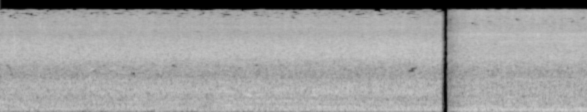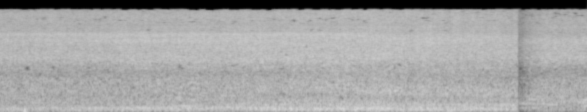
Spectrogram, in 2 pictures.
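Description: Heavy rain pouring steadily onto a wet road, a continuous hiss. In the second half an auto-rickshaw's engine and tyres on the wet road add a low rumble as it passes close. The sound drops out for an instant twice.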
